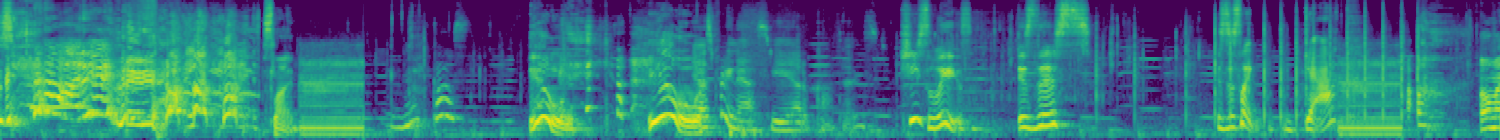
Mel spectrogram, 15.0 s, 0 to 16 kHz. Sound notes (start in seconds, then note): 0.0 laughs; 3.0 buzzer; 13.4 buzzer; 14.0 React laughs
